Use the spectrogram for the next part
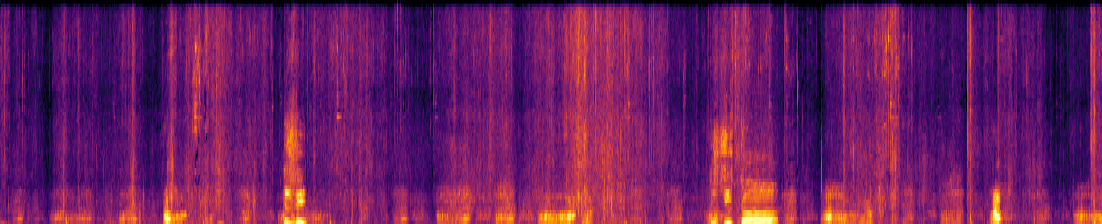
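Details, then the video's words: Rottweiler during attack training for self-defence: a few loud, harsh barks and growly bursts, the loudest near the end, mixed with frequent nearby human speech. "Rottweiler attack trainng for self defence"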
